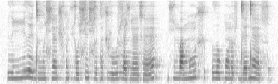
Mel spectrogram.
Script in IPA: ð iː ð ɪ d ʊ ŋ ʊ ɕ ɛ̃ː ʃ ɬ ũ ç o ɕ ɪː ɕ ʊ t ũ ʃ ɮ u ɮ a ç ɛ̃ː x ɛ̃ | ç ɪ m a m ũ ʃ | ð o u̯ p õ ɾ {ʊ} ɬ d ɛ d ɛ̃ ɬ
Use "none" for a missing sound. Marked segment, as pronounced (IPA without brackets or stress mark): ʊ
